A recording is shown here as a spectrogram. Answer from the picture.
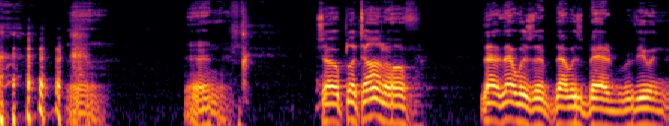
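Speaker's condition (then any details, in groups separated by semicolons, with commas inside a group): Parkinson's; worsening, often debilitating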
